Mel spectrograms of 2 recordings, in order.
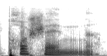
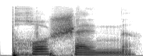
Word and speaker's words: prochaine: Demain soir, repeat, demain soir, okay, and then finally, la nuit prochaine, repeat, la nuit prochaine, okay, so for the pronunciation, it's prochaine, it's open, it's a, okay, prochaine, so la nuit prochaine, repeat.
